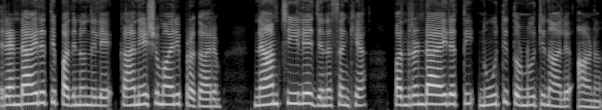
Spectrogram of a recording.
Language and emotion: Malayalam, neutral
